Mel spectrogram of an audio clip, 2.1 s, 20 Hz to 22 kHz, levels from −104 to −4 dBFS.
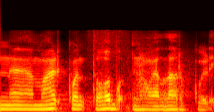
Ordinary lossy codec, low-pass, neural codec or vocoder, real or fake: none; 7.2 kHz; codec, 16 kHz, 2 kbps, X-Codec, HuBERT features, trained on LibriSpeech; fake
